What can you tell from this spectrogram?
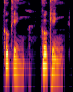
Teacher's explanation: Y usaremos el verbo cooking, que significa cocinando. La doble O de esta palabra se pronuncia como una U corta y explosiva.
